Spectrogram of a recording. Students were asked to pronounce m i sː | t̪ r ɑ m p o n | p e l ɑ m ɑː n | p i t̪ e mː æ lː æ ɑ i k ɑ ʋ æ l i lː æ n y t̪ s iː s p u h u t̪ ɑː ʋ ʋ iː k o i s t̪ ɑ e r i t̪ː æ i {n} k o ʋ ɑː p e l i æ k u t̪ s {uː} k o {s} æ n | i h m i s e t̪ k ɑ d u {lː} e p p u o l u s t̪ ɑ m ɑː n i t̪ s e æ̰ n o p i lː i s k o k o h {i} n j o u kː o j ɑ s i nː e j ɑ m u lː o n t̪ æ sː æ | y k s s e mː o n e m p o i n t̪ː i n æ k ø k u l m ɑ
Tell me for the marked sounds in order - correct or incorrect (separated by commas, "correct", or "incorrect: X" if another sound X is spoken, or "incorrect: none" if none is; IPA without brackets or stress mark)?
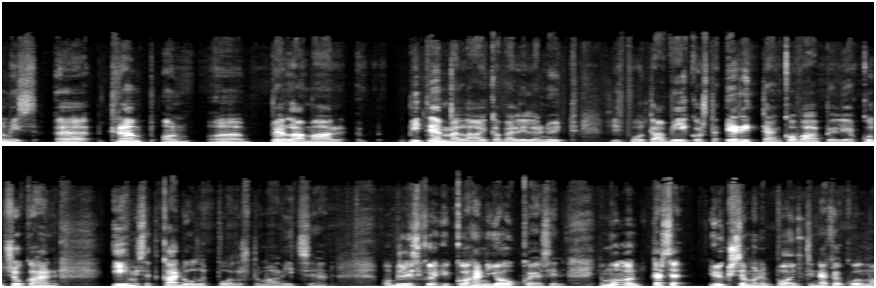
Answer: incorrect: ŋ, correct, incorrect: h, correct, incorrect: æ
